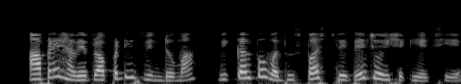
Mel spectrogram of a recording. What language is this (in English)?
Gujarati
